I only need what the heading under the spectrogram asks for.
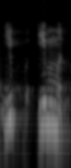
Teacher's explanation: மேல் இதழும் கீழ் இதழும் பொருந்துவதால் பிறக்கும் எழுத்துக்கள் இப், இம். நாக்கின் அடிப்பகுதி மேல்வாயின் அடிப்பகுதியை பொருந்துவதால் பிறக்கும் எழுத்துக்கள் இ.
